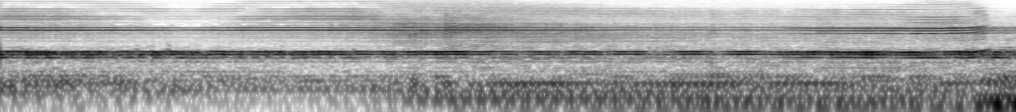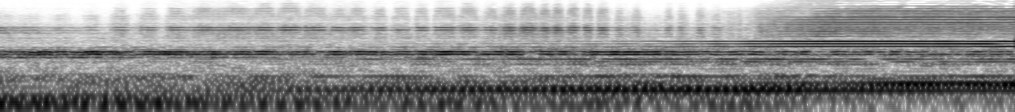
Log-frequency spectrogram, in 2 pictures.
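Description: Slow drone music of sustained, layered guitar tones with no beat. About five seconds in a deep low tone comes in, and near the end a brighter, fuller layer swells in.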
